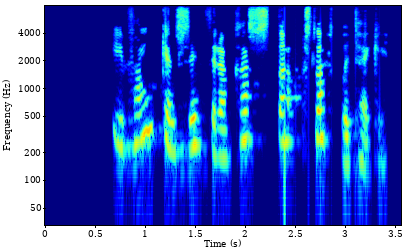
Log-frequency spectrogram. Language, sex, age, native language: Icelandic, female, 50-59, Icelandic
